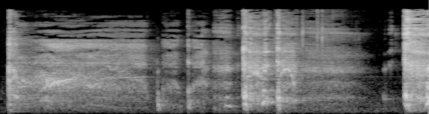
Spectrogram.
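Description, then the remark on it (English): A drawn-out raspy breath, then a series of harsh coughs in uneven bursts with short pauses between them, ending with one more loud cough. No one speaks. “Pardon me, still battling the cough.”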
